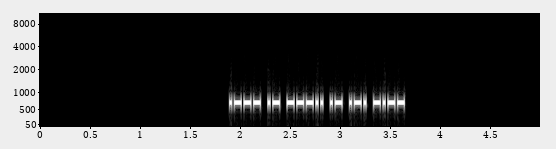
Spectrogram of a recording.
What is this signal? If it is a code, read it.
Morse code, heard as a keyed tone, about 50 wpm, 700 Hz. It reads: JA8ARY
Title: DXCC-100 Call Signs - 6 Characters - Repeated 2x - 50wpm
